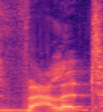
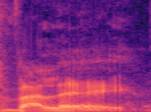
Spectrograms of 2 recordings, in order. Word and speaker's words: valet: that he said we're not parking cars it's valid not valet so that was the first lesson but no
